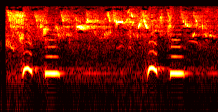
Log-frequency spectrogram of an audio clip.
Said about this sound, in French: Le chant du coucou gris qui nous est tous familier et qui est célébré dans de nombreuses comptines et chansons populaires aussi bien en France qu'en République tchèque risque de se faire de plus en plus rare.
